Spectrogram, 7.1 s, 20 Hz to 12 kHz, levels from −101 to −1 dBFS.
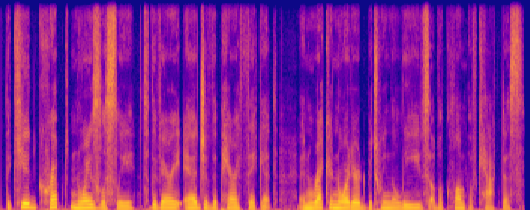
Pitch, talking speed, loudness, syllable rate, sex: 170 Hz, 185 wpm, -19 LUFS, 5.3 syllables/s, female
